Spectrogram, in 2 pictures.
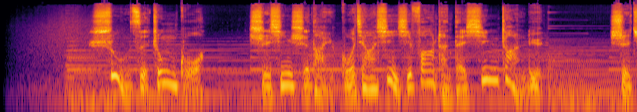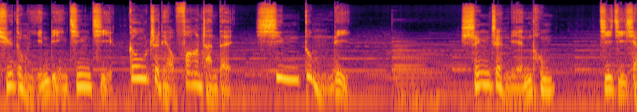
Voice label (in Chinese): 男 科技专题类 科技 大气 厚重; 数字中国·深圳联通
